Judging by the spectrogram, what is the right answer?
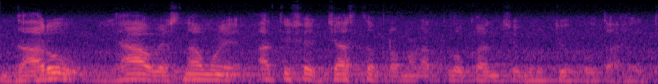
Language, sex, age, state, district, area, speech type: Marathi, male, 45-60, Maharashtra, Buldhana, rural, spontaneous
